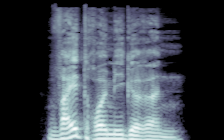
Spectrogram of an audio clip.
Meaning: inflection of weiträumig: 1. strong genitive masculine/neuter singular comparative degree 2. weak/mixed genitive/dative all-gender singular comparative degree
- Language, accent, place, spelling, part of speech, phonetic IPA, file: German, Germany, Berlin, weiträumigeren, adjective, [ˈvaɪ̯tˌʁɔɪ̯mɪɡəʁən], De-weiträumigeren.ogg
